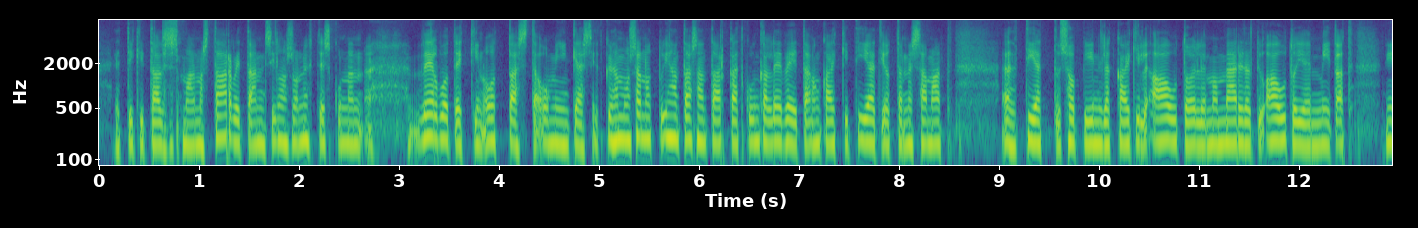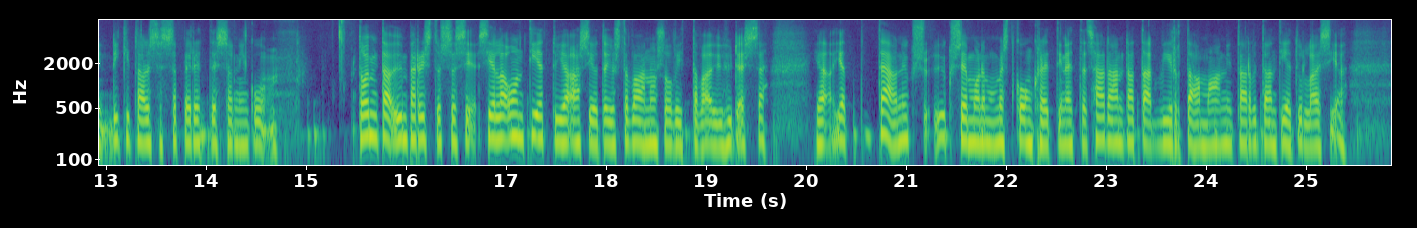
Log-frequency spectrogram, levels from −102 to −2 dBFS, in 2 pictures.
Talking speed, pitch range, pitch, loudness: 165 wpm, 165-180 Hz, 170 Hz, -19 LUFS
